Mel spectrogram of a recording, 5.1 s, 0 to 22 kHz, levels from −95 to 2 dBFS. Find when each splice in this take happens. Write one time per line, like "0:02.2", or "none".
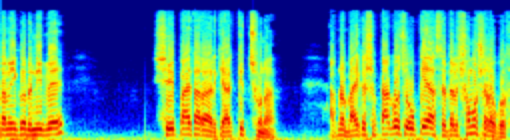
0:03.2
